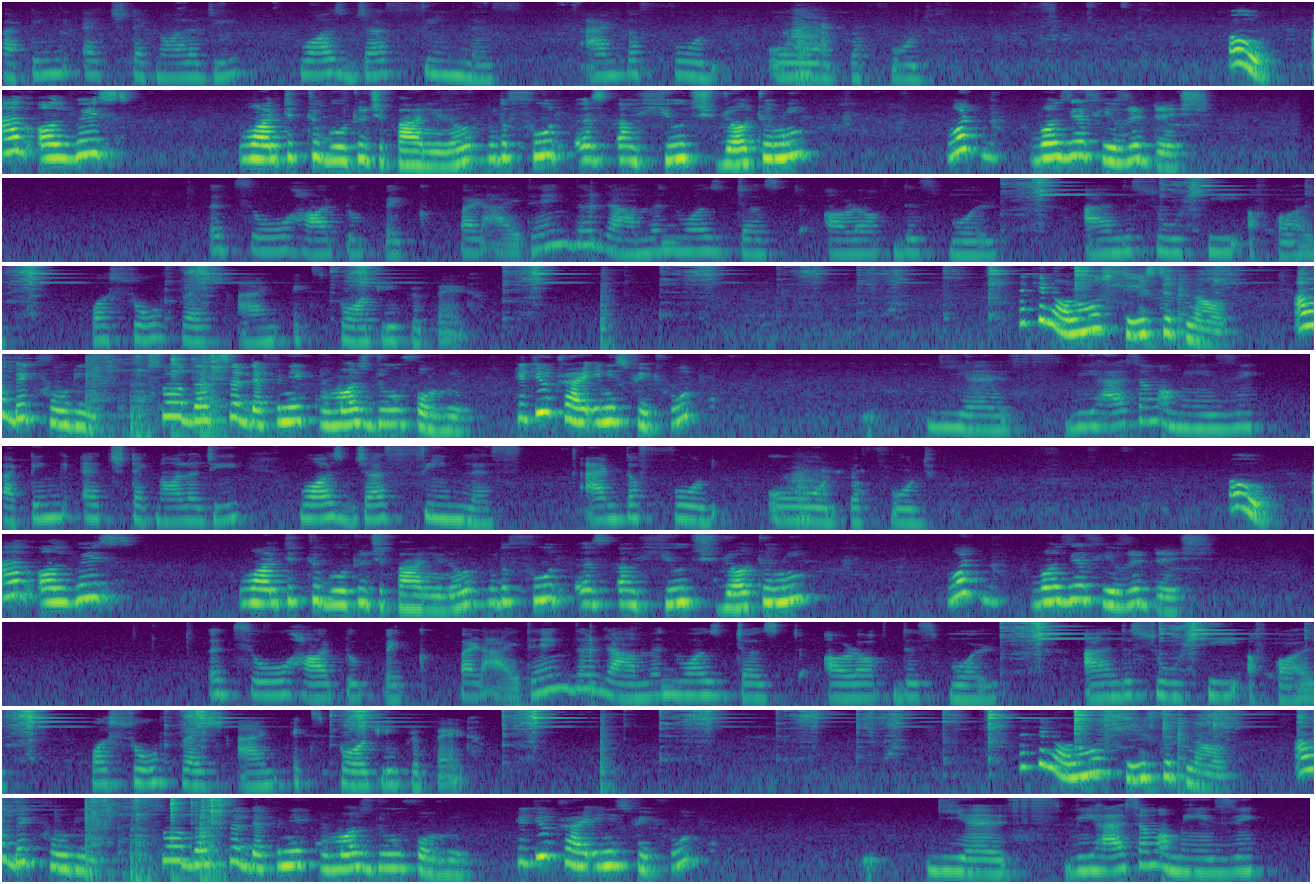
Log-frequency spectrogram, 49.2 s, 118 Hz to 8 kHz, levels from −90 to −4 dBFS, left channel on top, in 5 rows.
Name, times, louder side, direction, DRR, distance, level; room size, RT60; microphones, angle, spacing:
voice 1, 0.0-1.8 2.2-3.9 4.4-5.4 5.7-7.0 21.2-22.7 23.1-25.5 25.8-27.2 27.4-27.5 27.8-29.7 30.2-33.1 45.8-45.9 46.3-48.7, right 4 dB, 85° right, 0.7 m, -37 dB
voice 2, 9.2-9.5 9.8-10.8 11.6-15.9 16.9-18.9 37.1-38.7 39.2-40.1 40.5-42.9 43.2-44.5, left 4 dB, 85° left, 0.7 m, -23 dB
sound 1, 27.2-27.9 28.4-28.9 29.4-30.1 30.7-31.3 32.0-32.4 33.3-34.1 34.4-35.0 35.3-37.3 37.6-38.8 39.2-41.0, right 7 dB, 60° right, 1.2 m, -31 dB
6.0 x 6.0 x 4.1 m
head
